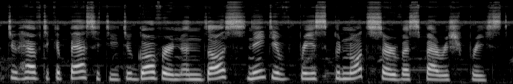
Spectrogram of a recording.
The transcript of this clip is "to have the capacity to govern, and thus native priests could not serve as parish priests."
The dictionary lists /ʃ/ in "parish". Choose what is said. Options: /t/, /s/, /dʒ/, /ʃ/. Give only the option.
/ʃ/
